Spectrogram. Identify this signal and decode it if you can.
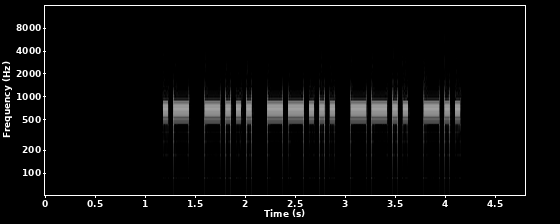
Morse code, heard as a keyed tone, about 21 wpm, 700 Hz. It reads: AB7ZD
